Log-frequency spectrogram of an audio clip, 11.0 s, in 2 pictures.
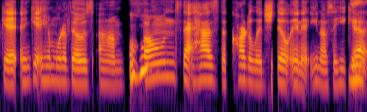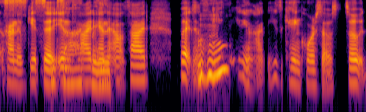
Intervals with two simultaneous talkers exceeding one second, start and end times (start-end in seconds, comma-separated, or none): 5.2-7.2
